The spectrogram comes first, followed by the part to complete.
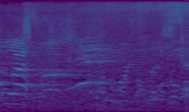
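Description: Faint voices talking over a low, steady background of ice-rink noise.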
